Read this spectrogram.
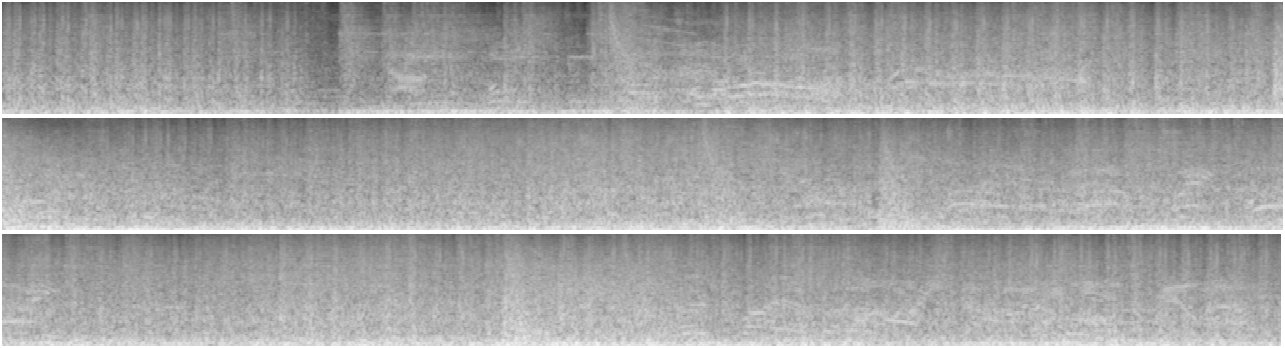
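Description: Gunfire and explosions rattle and boom throughout a battle.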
